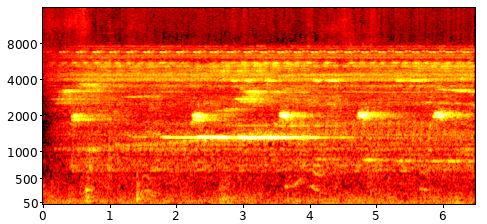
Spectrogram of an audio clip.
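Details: Malaysian rail-babbler male singing to a female, expanding his bare throat patch, advertising: a single long, level, haunting one-note whistle of about two seconds; short higher chirps recur roughly every second over an insect-like hiss.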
